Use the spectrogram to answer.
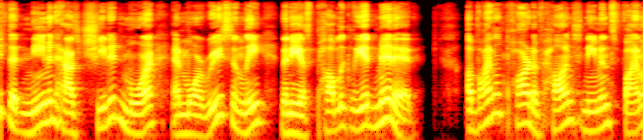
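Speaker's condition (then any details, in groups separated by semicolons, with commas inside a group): No condition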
